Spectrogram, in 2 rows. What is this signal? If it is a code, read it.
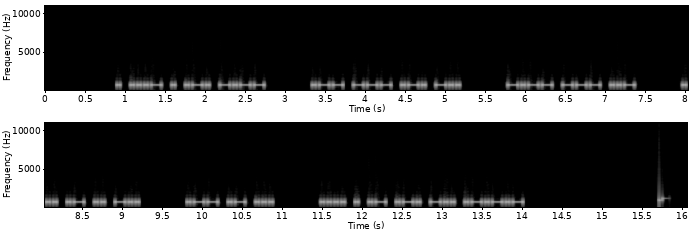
Morse code, heard as a keyed tone, about 27 wpm, 700 Hz. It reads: EVERY WORD YOU SAID WAS HEARD.
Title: 2x Word-Spacing - Sentences from Top 400 Words - 28wpm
